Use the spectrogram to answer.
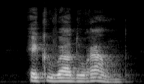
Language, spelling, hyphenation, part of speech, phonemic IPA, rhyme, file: Dutch, Ecuadoraan, Ecua‧do‧raan, noun, /ˌeː.kʋaː.dɔˈraːn/, -aːn, Nl-Ecuadoraan.ogg
- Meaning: Ecuadorian (person from Ecuador)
